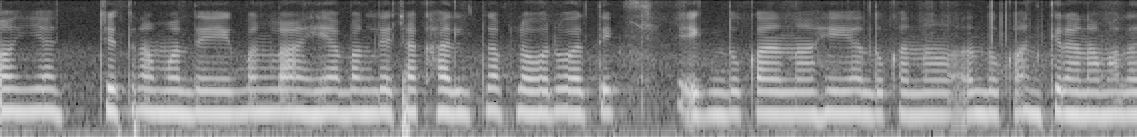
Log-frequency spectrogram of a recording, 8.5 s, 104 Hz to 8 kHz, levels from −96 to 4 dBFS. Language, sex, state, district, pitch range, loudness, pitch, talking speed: Marathi, female, Maharashtra, Pune, 215-230 Hz, -17 LUFS, 225 Hz, 140 wpm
